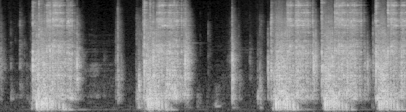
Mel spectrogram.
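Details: TITAN two-stroke hedge trimmer, reassembled with its broken handle glued, blipped repeatedly while warming up; each rev climbs crisply and drops cleanly back to a low tickover without stumbling; runs properly.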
